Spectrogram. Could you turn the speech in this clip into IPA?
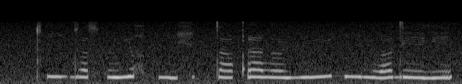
cʰ iː ʎ d w ø sˤ f l yː χ f i x | tˤ ø w qʼ i ðˤ yː ʎ yː h iː nʲ ðˤ œ d eː lʲ e

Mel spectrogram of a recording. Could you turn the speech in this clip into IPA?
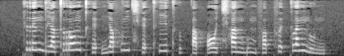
k r e˥˩ n d i˧ a̯ t r ɔː˥˩ ŋ kʰ e˨˩ ʔ ŋ i˦˥ a̯ f u˥˩ n t͡ɕʰ e˨˩ ʔ tʰ iː˥˩ tʰ ɯ˨˩ k̚ ʔ a˨˩ p̚ ʔ ɔː˧ t͡ɕʰ a˧ n b o˨˩ m f a˨˩ p̚ f e˥˩ ʔ k l a˥˩ ŋ n u˨˩ n

